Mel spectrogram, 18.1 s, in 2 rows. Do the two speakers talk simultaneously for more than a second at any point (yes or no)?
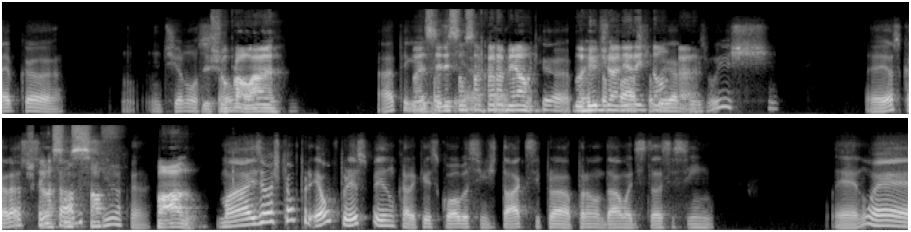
yes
